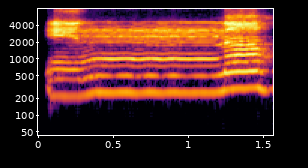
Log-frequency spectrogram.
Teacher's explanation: the noon which carries a shadda is called a noon mushaddad, and we do make a strong nasal sound on it. Okay, we sustain our sound on it, like innahu.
